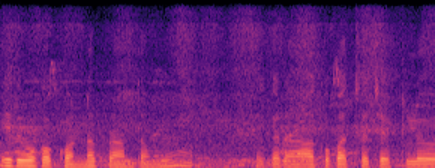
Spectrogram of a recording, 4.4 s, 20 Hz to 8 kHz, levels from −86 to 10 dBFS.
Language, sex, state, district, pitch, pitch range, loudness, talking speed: Telugu, male, Andhra Pradesh, Visakhapatnam, 125 Hz, 120-135 Hz, -19 LUFS, 95 wpm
